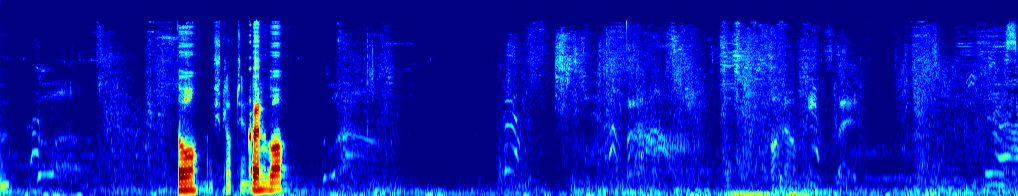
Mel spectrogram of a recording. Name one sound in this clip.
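Magic blasts and sword clashes ring out in a fast video game battle.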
